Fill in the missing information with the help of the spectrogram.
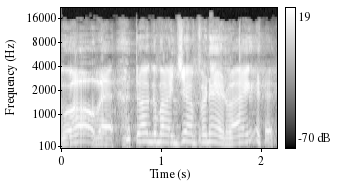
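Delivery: a father's delighted disbelief; excited reaction. Retold or imitated. Excited reply to his son.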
